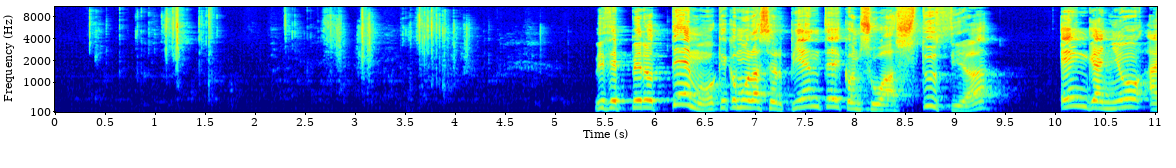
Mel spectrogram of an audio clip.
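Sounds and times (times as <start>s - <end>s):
book pages rustling: 0.3s - 4.4s.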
